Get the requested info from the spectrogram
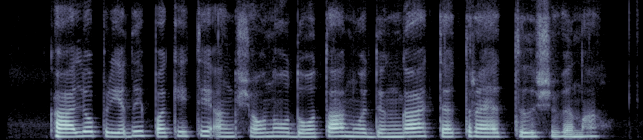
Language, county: Lithuanian, Marijampolė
